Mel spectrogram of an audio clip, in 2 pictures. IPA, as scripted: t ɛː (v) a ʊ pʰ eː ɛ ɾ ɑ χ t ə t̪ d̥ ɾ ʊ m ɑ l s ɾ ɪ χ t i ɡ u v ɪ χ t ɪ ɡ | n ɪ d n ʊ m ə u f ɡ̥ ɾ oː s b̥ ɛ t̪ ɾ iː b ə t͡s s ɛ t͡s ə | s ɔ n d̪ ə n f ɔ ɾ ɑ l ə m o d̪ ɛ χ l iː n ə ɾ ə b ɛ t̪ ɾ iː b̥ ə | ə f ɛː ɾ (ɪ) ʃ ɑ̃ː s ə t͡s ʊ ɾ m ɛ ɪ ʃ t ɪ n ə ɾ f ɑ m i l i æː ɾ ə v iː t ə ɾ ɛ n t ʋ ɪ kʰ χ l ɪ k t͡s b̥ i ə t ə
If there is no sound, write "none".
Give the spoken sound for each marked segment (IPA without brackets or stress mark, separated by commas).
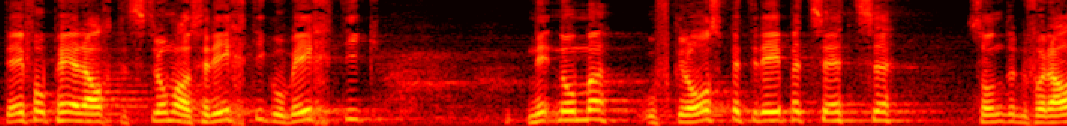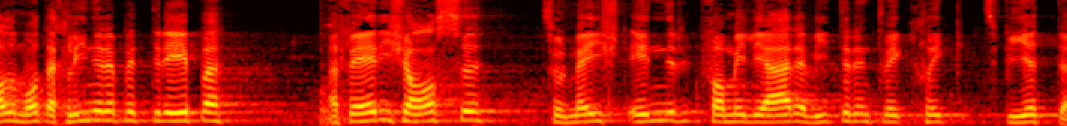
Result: f, i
